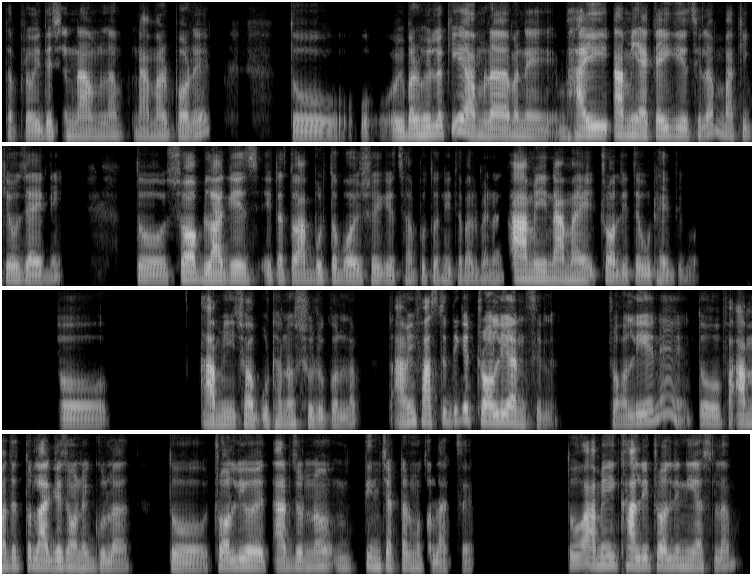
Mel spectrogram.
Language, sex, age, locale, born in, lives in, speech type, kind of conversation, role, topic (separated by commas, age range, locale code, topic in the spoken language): Bengali, male, 25-29, bn-BD, Bangladesh, Bangladesh, conversation, unstructured, none, ভ্রমণে গিয়ে আপনি সবচেয়ে অদ্ভুত কোন ঘটনা দেখেছেন?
